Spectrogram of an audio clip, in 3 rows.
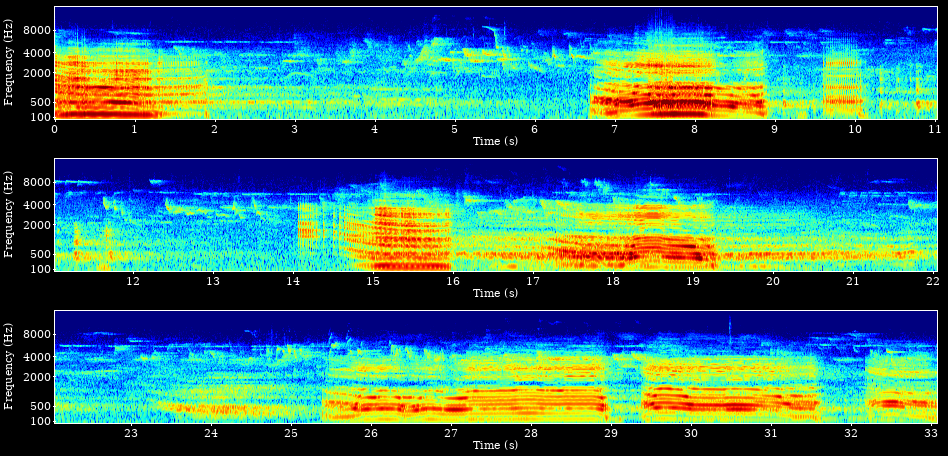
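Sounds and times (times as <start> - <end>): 
red deer stag roaring during the rut: 0.0 - 3.7, 14.6 - 22.3, 23.3 - 33.0
faint forest sounds: 0.0 - 33.0.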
